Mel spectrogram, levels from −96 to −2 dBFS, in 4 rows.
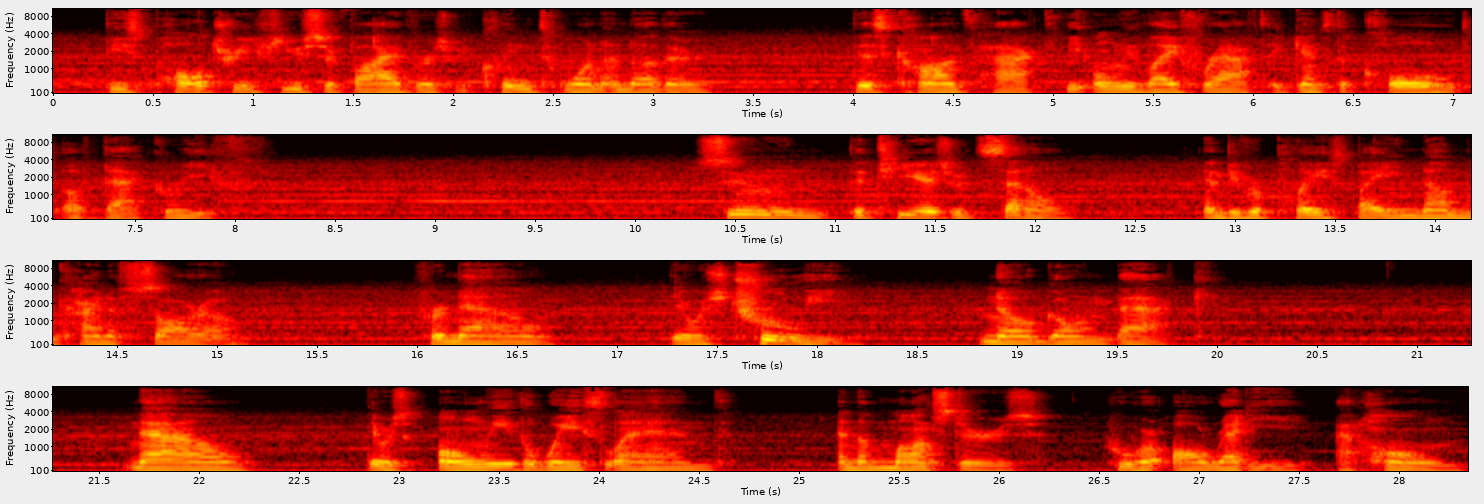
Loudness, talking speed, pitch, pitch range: -40 LUFS, 120 wpm, 105 Hz, 100-110 Hz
